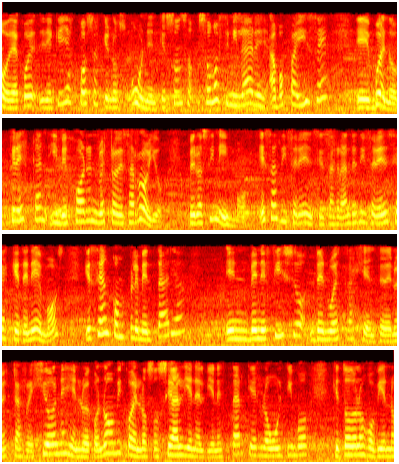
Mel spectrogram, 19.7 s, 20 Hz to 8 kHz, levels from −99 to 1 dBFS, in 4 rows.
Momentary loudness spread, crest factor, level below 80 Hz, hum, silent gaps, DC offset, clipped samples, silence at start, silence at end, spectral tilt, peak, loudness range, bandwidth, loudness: 8 LU; 18 dB; -38 dBFS; none; none; under 0.1%; under 0.1%; 0 s; 0 s; -9.5 dB/octave; 0 dBFS; 2 LU; 5.8 kHz; -18 LUFS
